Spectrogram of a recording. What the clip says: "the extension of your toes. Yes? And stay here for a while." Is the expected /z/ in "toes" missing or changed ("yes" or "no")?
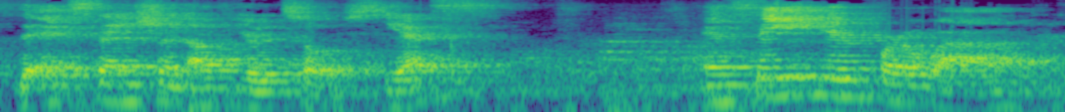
yes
